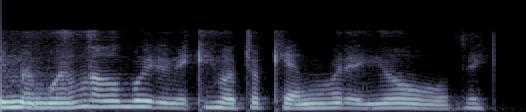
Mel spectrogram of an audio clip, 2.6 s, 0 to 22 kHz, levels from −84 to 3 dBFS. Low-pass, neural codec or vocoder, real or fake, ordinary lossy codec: 7.2 kHz; codec, 16 kHz, 0.5 kbps, X-Codec, HuBERT features, trained on general audio; fake; MP3, 64 kbps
